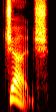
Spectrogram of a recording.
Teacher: Take the voiced plosive d, add the voiced fricative j sound, and you get j, like in the word judge. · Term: affricates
